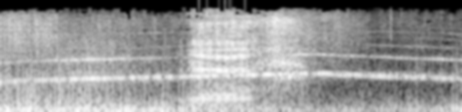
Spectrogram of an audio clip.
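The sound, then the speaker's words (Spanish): Fire department ambulance sirens wail outdoors in strong wind, a steady, loud, slightly wavering siren tone over constant rumbling wind noise. “ahora mismo pues estoy aquí fuera y aparte podéis escuchar las ambulancias del departamento de bomberos.”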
